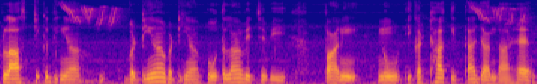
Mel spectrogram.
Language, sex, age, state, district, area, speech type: Punjabi, male, 30-45, Punjab, Jalandhar, urban, spontaneous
